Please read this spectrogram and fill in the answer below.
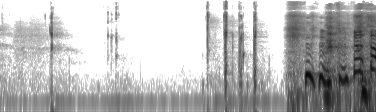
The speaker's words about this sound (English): Yeah, I can't stand noises like that. Smacking your lips.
